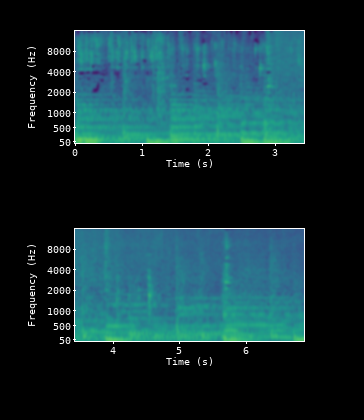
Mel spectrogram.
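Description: Cut tempeh strips sizzling as they fry in hot oil in a wok, with a metal spatula clicking and scraping against the pan as they are stirred. Background music with a steady bass beat plays throughout.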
